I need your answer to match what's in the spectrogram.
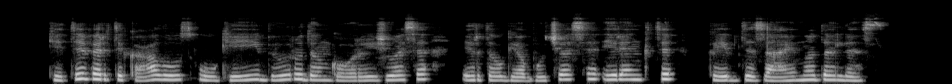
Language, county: Lithuanian, Kaunas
